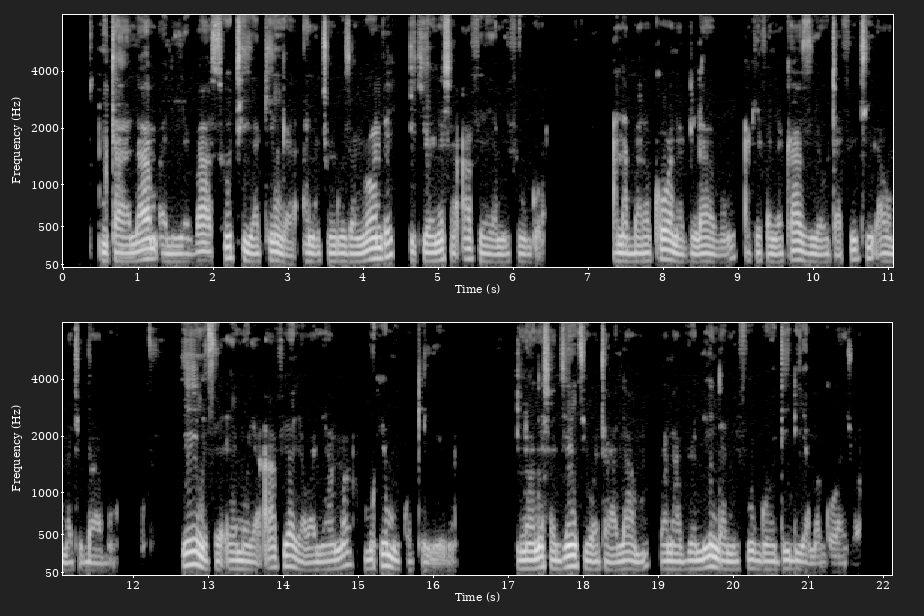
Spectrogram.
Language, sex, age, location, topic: Swahili, male, 18-24, Kisumu, health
